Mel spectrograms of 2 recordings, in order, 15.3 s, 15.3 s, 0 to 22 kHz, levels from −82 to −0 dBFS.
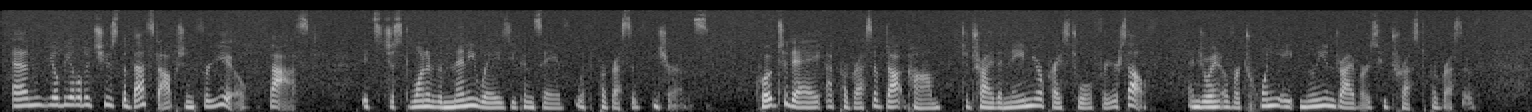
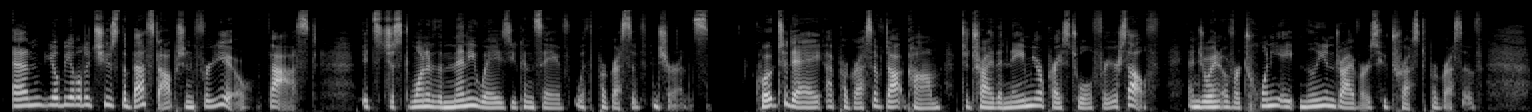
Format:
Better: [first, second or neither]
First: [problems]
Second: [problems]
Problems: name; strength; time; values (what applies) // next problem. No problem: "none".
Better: second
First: hiss; noticeable; throughout; 15 dB below the speech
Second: none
